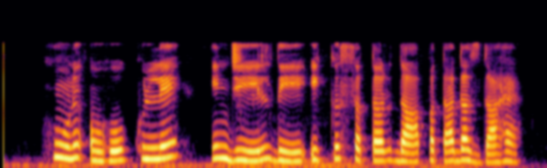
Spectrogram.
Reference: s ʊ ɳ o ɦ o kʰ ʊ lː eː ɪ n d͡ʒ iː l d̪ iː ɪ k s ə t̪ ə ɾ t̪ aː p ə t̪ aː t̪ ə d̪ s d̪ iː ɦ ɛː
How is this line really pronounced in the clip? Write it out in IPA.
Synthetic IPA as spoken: h ʊ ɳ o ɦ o kʰ ʊ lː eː ɪ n d͡ʒ iː l d̪ iː ɪ k s ə t̪ ə ɾ d̪ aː p ə t̪ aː d̪ ə s d̪ aː ɦ ɛː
